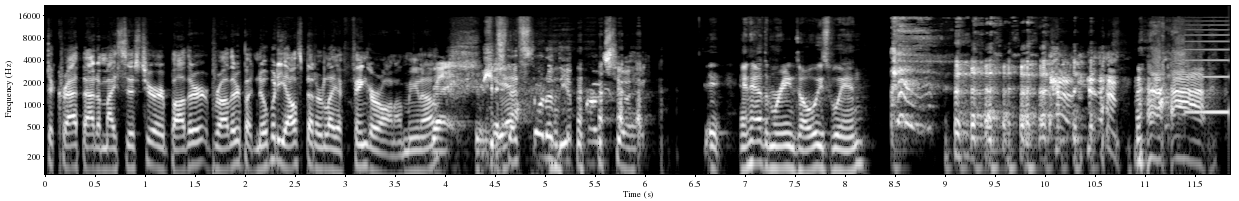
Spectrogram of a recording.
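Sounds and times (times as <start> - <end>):
speech: 0.0 - 11.8
laughter: 4.0 - 6.4, 8.5 - 11.8
person coughing in a rough fit: 8.5 - 10.9.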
